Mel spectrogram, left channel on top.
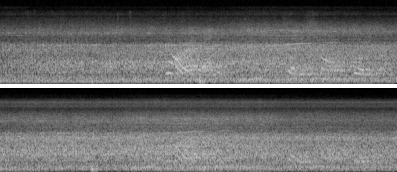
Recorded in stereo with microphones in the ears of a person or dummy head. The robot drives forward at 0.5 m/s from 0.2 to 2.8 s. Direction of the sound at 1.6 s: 65° left (ahead or behind).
